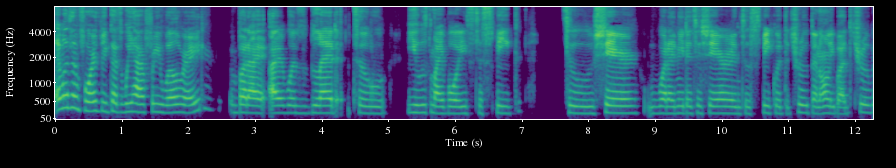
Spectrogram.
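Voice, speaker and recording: A woman's voice: medium pitch, darkish tone. A woman with a Dominican accent, hosting a spiritual healing talk, speaking earnestly to camera with many fillers and restarts. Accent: Dominican Spanish. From Dominican Republic. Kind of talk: reflective monologue to camera.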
